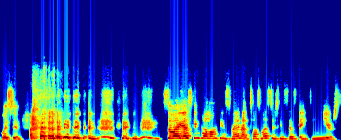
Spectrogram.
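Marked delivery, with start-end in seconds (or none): 0.4-3.3 a loud, high burst of laughter; hearty laugh. Real, not acted. Laughing burst while sharing a Toastmasters story.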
